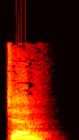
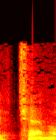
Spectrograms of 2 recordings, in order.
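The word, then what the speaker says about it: Cem: Jem, which you say Chem or Kem or whatever, the C there is pronounced J in Turkish.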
